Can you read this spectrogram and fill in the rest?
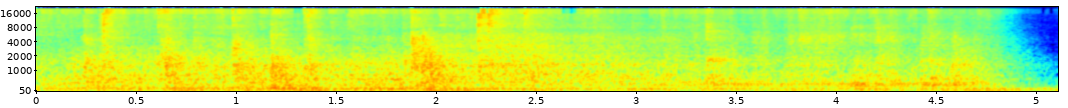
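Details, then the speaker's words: Garage door after springs replaced by someone else: rumbles with scattered pops and creaks throughout travel; cables pop and crack, worse than before the repair; cause unknown. "Like I said, cables make a lot of popping, cracking. I have no idea what's going on with this door."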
